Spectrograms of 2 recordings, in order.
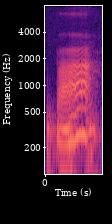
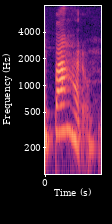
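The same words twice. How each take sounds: First: Pá, ja, ro with long pauses, softer; syllable by syllable. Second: Said in the usual way. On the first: Shown as a demonstration. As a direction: break Pájaro into three separate syllables.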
